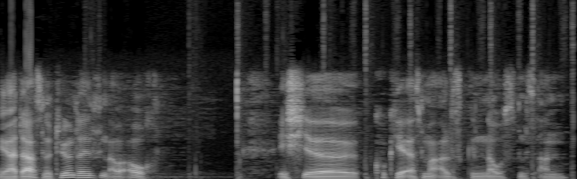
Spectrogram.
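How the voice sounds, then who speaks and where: A man commenting on a horror game, joking and reading the English on-screen text aloud haltingly. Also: sits low, muffled recording. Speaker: let's play commentator. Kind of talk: casual gaming commentary.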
